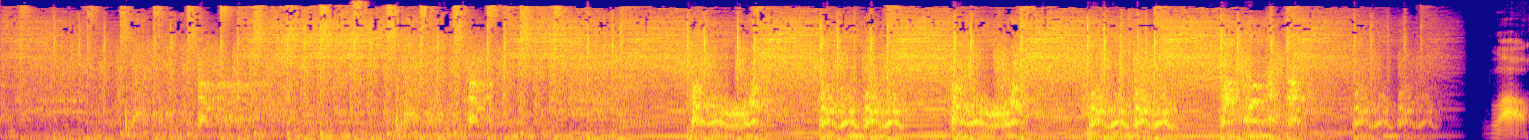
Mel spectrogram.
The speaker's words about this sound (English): And the dogs were barking on cue, like with the beats and like that was...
